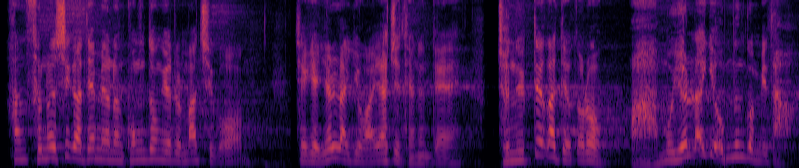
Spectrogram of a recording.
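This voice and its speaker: A male pastor preaches a sermon, telling a story in a lively way and acting out the quotes. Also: fairly high pitch, normal speed. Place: church sanctuary. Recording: echoey church hall.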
